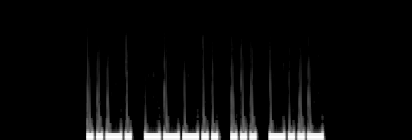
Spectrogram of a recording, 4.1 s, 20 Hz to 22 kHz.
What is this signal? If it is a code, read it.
Morse code, heard as a keyed tone, about 25 wpm, 700 Hz. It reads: F8SX
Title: DXCC-100 Call Signs - 4 Characters - Repeated 2x - 25wpm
